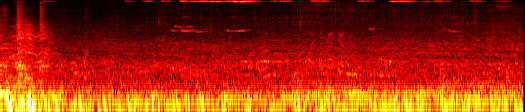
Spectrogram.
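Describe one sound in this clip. Car engines idle and rumble in slow street traffic.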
